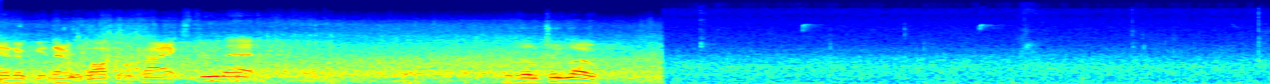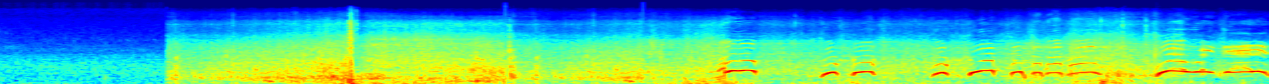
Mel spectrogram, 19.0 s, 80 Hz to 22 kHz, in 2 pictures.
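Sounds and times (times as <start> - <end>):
faint river hiss: 0.0 - 11.0.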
